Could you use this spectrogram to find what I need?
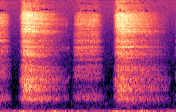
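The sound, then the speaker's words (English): Forceful breathing exercise: a few long, loud rushing breaths in and out, drawn deep into the stomach and pushed hard, with brief quiet gaps between them. No talk. “like hard, hard in and out, like as hard as you can, not as hard as you can, but just kind of feel. Do it in your breathe into your stomach.”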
